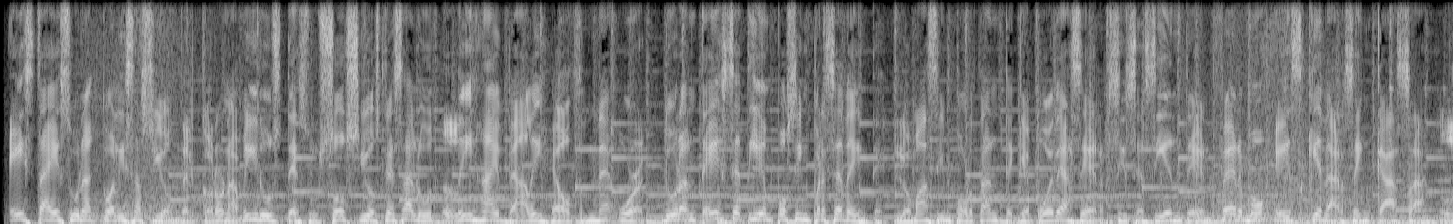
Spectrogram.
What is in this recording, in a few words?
Spanish COVID PSA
